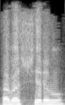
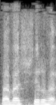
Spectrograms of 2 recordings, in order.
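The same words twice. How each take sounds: No difference in how they are said.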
